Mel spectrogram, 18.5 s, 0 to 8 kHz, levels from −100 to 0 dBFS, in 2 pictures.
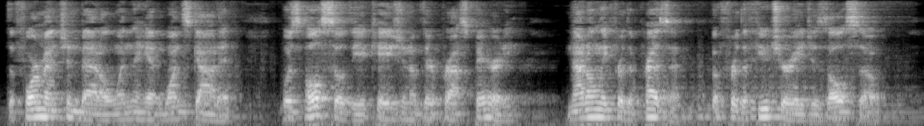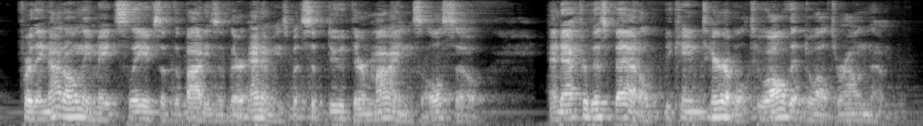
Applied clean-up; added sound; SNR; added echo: neural separator model SepFormer DNS4.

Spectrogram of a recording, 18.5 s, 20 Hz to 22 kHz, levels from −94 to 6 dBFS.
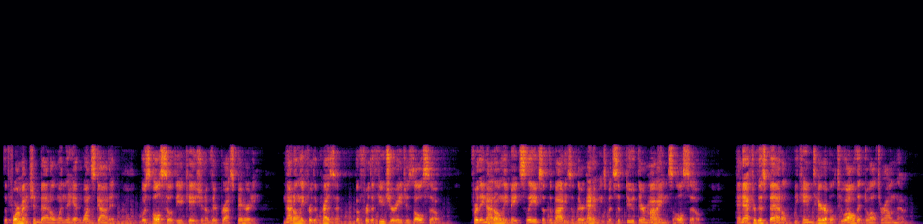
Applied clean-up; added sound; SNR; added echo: neural mask model DeepFilterNet 3.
